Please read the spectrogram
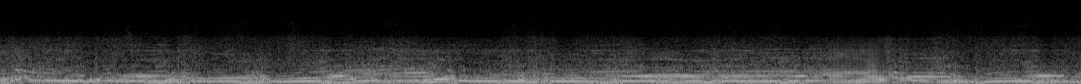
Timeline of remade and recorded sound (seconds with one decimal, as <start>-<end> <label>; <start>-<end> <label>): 0.0-8.3 recorded; 8.3-8.9 remade; 8.9-10.8 recorded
